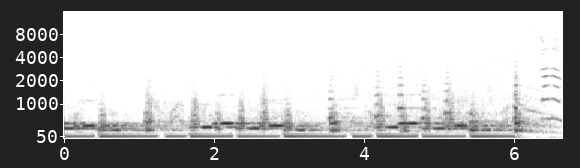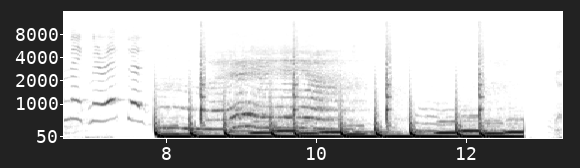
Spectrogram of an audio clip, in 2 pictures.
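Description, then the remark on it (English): A pop song with heavy, booming bass and a punchy beat plays loud, dropping into a brief melodic vocal break before crashing back in even harder with no talking. “We'll be back after this song.”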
